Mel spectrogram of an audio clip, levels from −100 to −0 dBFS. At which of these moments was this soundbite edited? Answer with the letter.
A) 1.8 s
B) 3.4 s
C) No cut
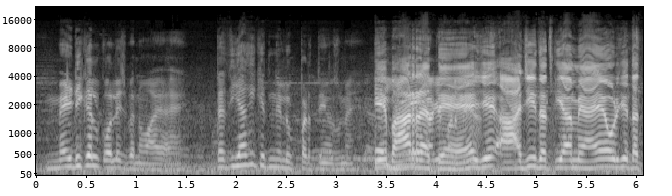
B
